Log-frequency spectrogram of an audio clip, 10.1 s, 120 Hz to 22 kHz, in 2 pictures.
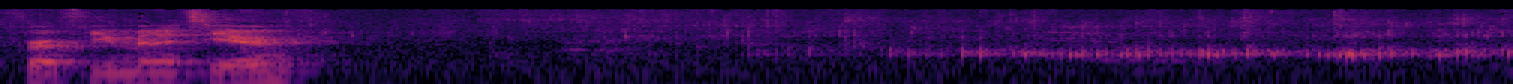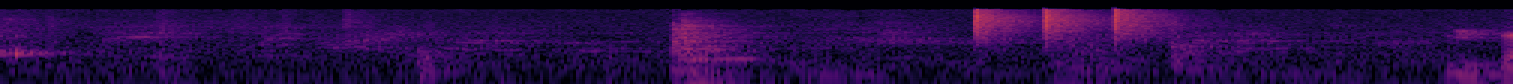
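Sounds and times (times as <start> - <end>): water trickling into glass cup: 0.7 - 5.4.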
